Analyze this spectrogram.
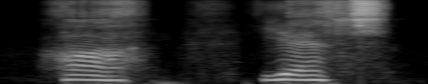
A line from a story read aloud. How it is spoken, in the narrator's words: cried Aline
